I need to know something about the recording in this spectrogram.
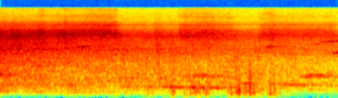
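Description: Train brakes squeal faintly as the train comes to a stop.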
